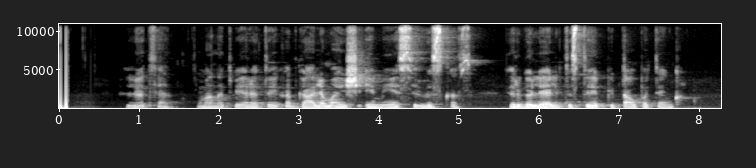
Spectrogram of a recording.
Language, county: Lithuanian, Kaunas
